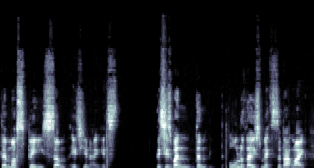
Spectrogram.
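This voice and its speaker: A man chatting casually as a podcast co-host, explaining things in a wry, animated way. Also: medium pitch, normal speed. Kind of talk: casual chat.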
